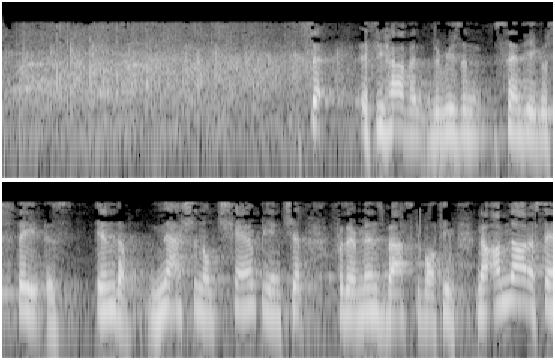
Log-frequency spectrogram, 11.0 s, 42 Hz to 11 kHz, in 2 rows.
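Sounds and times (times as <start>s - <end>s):
audience applause: 0.0s - 3.4s
speech: 3.1s - 11.0s.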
